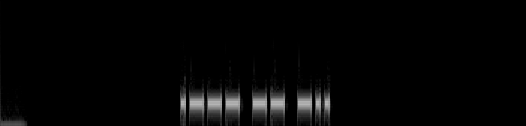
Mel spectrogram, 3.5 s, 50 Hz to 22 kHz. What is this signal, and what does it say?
Morse code, heard as a keyed tone, about 40 wpm, 700 Hz. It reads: JMD
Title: USA Call Sign Postfixes - 3 Letters 40wpm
